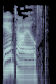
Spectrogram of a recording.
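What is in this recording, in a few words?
"antileft", British English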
